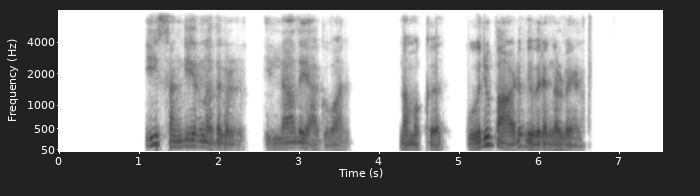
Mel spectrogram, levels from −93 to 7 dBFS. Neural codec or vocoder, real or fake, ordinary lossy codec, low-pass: vocoder, 44.1 kHz, 80 mel bands, Vocos; fake; Opus, 32 kbps; 7.2 kHz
